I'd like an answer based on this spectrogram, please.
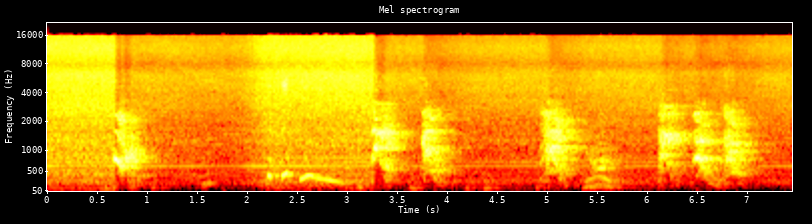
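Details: A pit bull barks at a vacuum cleaner, giving short, harsh barks in uneven bursts with a faint mechanical hum behind.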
